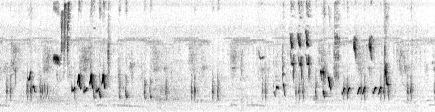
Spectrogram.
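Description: A common nightingale sings varied phrases of sharp whistles, clicks and fast repeated notes, broken by short pauses, over a steady background hiss.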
